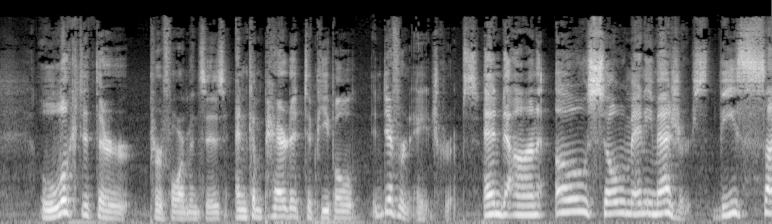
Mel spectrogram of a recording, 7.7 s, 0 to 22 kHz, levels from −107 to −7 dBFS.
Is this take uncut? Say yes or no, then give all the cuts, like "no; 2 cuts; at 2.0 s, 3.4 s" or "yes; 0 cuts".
yes; 0 cuts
